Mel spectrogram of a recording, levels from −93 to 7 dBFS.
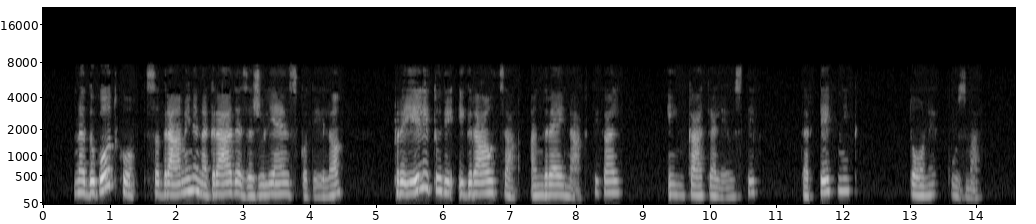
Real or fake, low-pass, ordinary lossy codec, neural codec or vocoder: real; 10.8 kHz; MP3, 48 kbps; none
